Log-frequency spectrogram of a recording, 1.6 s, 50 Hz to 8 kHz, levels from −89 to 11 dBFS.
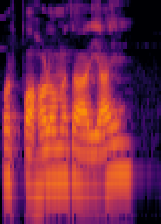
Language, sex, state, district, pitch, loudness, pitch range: Hindi, male, Uttar Pradesh, Jyotiba Phule Nagar, 140 Hz, -20 LUFS, 135-145 Hz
